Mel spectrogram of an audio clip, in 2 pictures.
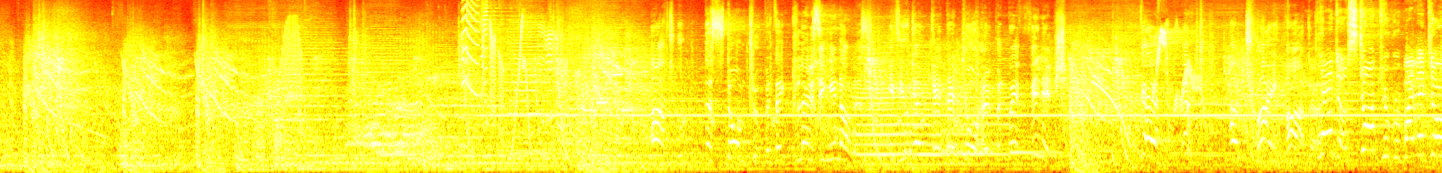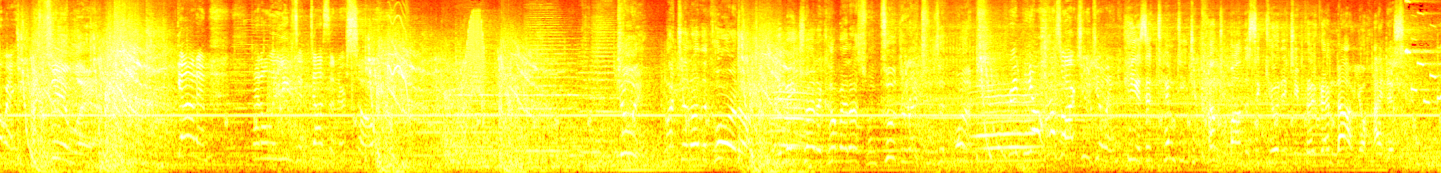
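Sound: blaster gunfire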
